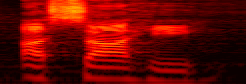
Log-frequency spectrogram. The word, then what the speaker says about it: Asahi: How did you say it was pronounced? Oh, Asahi.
